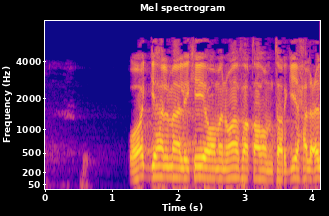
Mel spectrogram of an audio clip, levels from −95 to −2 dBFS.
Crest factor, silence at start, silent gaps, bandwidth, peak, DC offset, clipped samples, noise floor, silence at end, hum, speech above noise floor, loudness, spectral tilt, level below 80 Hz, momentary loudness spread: 12 dB; 1.25 s; none; 6.2 kHz; 0 dBFS; under 0.1%; under 0.1%; -70 dBFS; 0 s; none; 59 dB; -11 LUFS; -6 dB/octave; -48 dBFS; 3 LU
